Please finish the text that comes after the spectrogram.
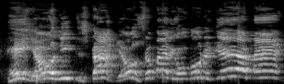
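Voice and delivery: imitated pleading bystander. Host voicing someone telling fighters to stop, mock alarmed plea. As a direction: play a worried onlooker breaking up a fight.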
